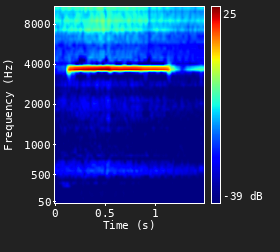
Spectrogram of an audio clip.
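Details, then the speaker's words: Apartment building elevator out of service since before Christmas: a loud, steady high-pitched fault alarm beep over a quiet room. Parts have reportedly been ordered. "This beeping noise residents can hear from the elevator area. And when they come to try to use it, you can see it's not working. And I can hear that beeping. It beeps loud."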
